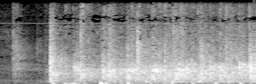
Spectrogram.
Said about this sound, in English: So round of applause.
